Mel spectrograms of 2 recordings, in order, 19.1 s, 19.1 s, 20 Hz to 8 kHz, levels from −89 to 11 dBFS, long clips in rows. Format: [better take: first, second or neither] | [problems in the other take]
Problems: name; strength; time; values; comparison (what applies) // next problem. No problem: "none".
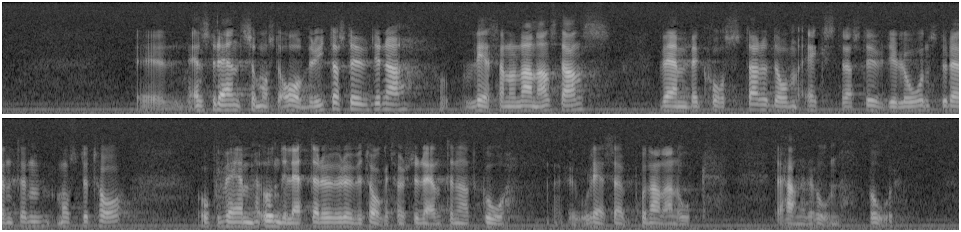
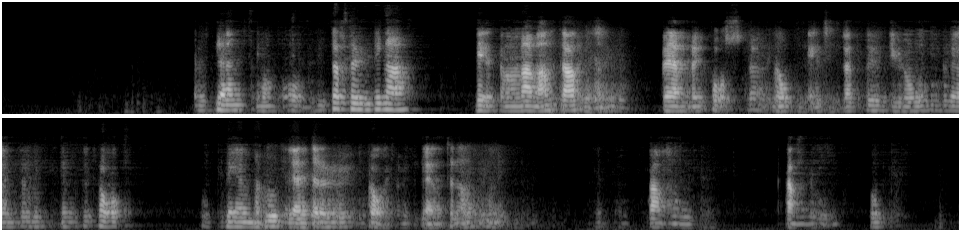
first | noise reduction (neural mask model DeepFilterNet 3)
